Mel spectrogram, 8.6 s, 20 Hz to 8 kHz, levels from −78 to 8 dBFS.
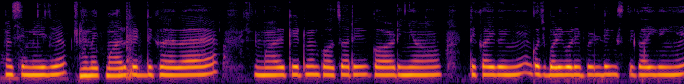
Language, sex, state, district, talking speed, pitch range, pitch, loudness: Hindi, female, Bihar, Jahanabad, 170 wpm, 245-255 Hz, 245 Hz, -14 LUFS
